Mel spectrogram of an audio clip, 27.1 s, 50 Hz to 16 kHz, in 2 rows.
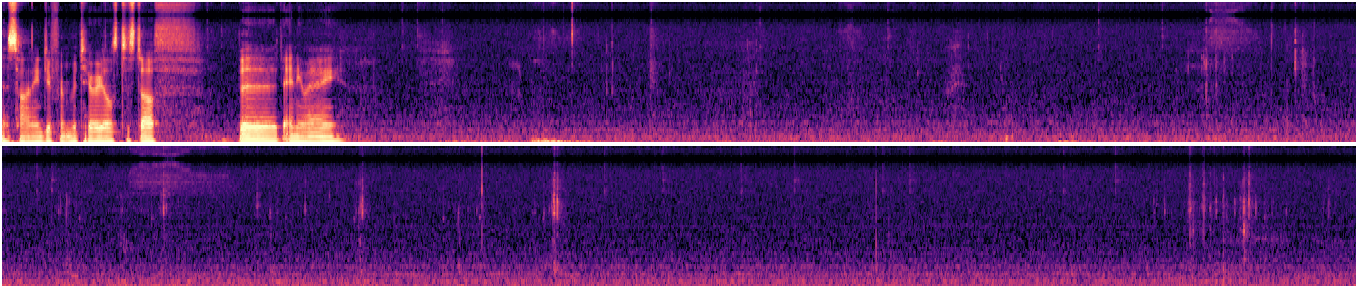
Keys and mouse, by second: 3.8 f, 13.2 f, 25.9 ctrl+z.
